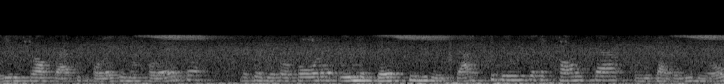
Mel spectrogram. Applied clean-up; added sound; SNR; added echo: none; Bird; 4 dB; reverberation time 0.5 s.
